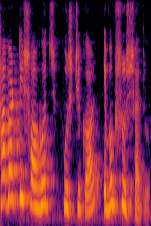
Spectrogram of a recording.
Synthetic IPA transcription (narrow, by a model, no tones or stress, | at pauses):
abaɾʈiʃɔɦod͡ʑpuʃʈikɔɾeboŋʃuʃːa̰d̪ṵ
